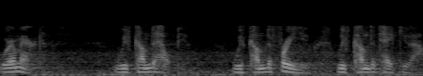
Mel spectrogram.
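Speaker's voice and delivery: very soft, hushed, barely audible whisper. Retelling how a SEAL spoke to the hostages, imitating a whisper. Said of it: "and starts to whisper to them".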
